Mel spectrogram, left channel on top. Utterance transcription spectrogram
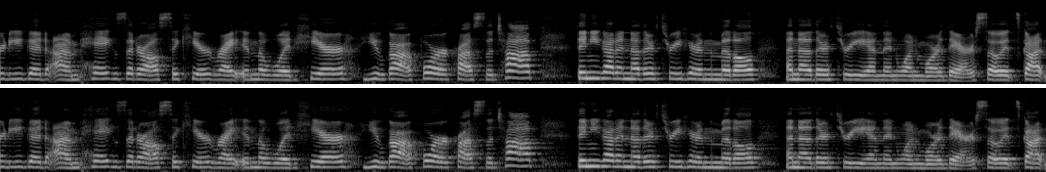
good pegs that are all secured right in the wood here. You've got 4 across the top, then you got another 3 here in the middle, another 3, and then 1 more there. So it's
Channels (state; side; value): normal; both; correlation 0.61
